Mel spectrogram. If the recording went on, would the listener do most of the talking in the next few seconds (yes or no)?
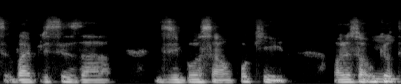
no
